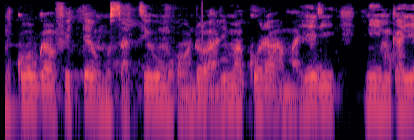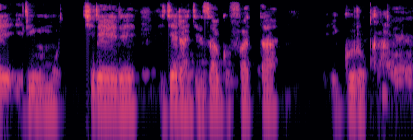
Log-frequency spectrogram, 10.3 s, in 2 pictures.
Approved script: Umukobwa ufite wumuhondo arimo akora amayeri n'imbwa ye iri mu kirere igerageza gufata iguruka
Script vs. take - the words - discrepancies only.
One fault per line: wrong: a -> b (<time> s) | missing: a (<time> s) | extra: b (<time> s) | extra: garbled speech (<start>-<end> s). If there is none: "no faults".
extra: umusatsi (1.2 s)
